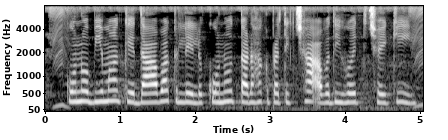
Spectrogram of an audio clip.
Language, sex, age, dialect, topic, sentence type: Maithili, female, 18-24, Southern/Standard, banking, question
